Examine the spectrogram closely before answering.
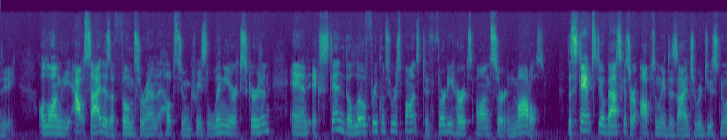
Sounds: speech

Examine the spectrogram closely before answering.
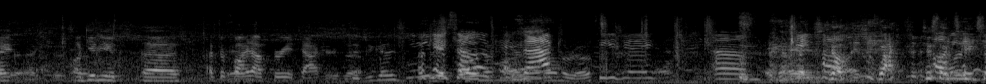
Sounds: speech

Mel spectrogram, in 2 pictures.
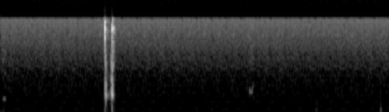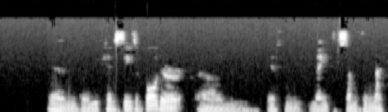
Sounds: speech

